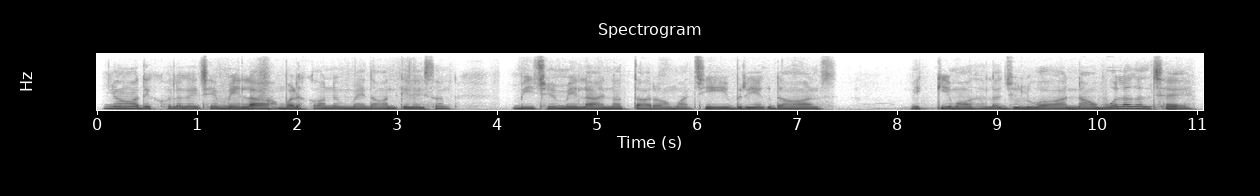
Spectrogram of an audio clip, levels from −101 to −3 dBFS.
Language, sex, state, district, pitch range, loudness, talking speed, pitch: Maithili, female, Bihar, Bhagalpur, 215-230 Hz, -29 LUFS, 140 wpm, 220 Hz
